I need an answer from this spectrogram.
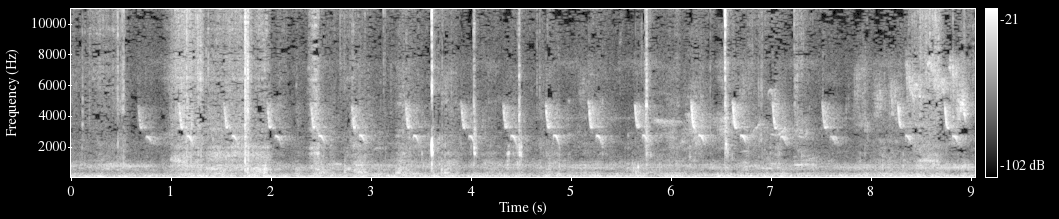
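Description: A bird calling with a long run of short, high, downward-sliding chirps, about three a second, over scattered sharp clicks, one louder near the middle.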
